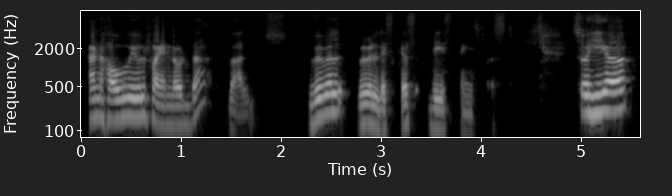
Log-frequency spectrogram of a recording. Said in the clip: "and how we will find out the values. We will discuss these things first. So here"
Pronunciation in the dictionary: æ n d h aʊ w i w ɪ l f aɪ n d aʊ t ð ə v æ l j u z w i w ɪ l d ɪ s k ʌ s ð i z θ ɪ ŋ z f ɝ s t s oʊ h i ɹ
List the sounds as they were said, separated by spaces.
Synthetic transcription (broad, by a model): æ n d h aʊ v i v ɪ l f aɪ n d aʊ t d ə v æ l j u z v i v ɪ l d ɪ s k ʌ s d i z t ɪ ŋ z f ɝ s t s oʊ h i ɹ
